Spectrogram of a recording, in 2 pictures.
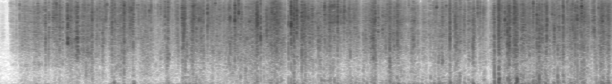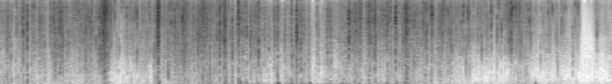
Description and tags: Aluminum foil being moved around, squished, and bent
Crinkling, Aluminum, Foil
